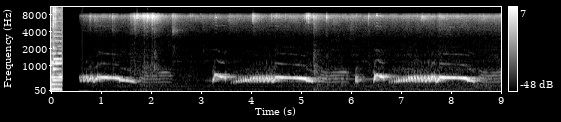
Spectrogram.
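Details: Caged Tangerin or Iraq-type Barbary dove singing loudly, used to lure sluggish doves into singing: three rolling, low cooing phrases, each starting abruptly with a burred trill then drawn out and falling, spaced about three seconds apart, with a steady high hiss behind.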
